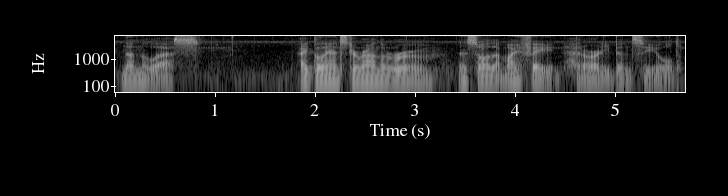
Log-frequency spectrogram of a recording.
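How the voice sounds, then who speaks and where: A man playing an embittered exiled knight in a fantasy audio drama, speaking formally and solemnly with a gravelly voice and dramatic pauses. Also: medium pitch, very animated. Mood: bitter, resigned. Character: embittered exiled knight, wounded pride, grieving for his mother. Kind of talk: first-person fantasy roleplay audio drama.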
